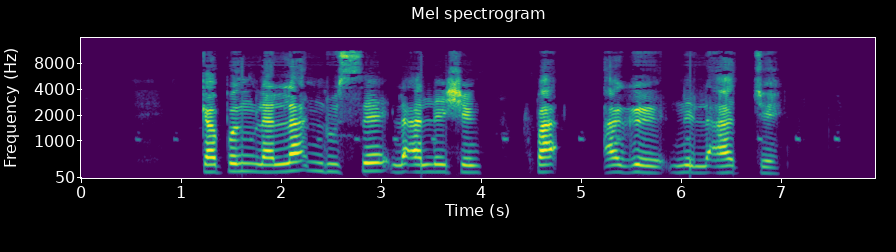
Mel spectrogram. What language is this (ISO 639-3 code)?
nnh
